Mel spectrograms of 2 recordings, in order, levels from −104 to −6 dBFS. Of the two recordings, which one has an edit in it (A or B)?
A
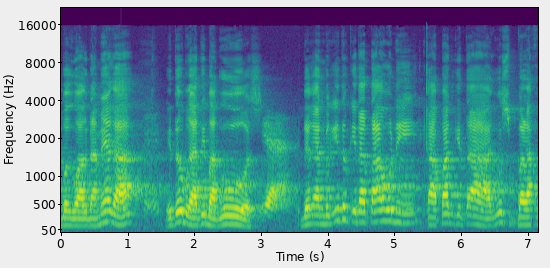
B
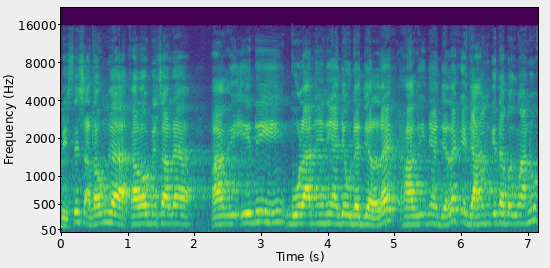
A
